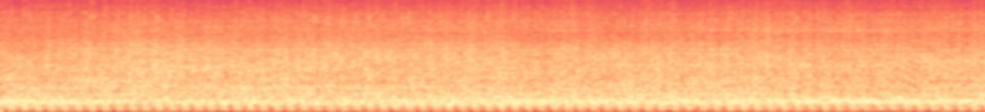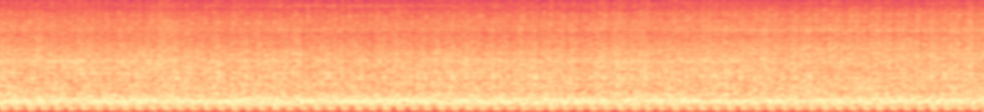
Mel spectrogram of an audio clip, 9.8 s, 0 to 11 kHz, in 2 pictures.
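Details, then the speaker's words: Cub Cadet 108 single-cylinder tractor, carburetor float known to stick; loud, steady, even thump with no stumbling or surging; normal running. "all right all right y'all there you have it got it running got it running up through the driveway here or up to the upper shop here"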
